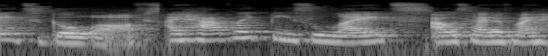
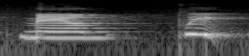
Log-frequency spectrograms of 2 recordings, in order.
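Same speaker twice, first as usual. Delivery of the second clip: higher, firm plea; stern scolding; 6 semitones higher than usual. Retold or imitated. What she wishes she'd told the neighbor, stern higher voice. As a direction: put your foot down politely. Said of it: "I should have just been like".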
